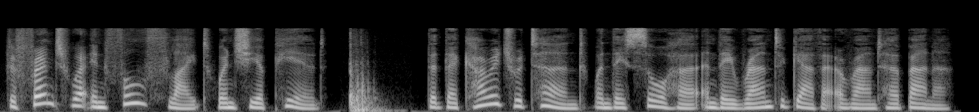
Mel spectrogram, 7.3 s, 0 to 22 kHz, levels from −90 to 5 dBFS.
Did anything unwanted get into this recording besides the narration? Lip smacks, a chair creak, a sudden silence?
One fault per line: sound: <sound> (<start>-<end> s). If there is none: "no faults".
sound: thud (2.6-3.1 s)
